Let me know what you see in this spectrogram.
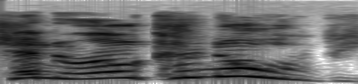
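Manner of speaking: high character voice with swooping, swinging pitch. Taking his turn, saying a line as his rival, General Grievous voice. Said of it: "I'm gonna say it in the voice of my number one's number one rival".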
